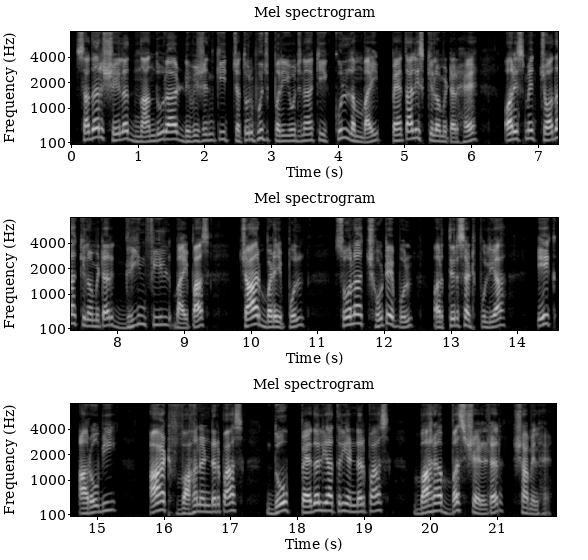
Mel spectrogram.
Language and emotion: Hindi, neutral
